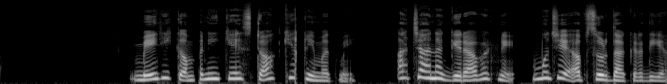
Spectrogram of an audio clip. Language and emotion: Urdu, sad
